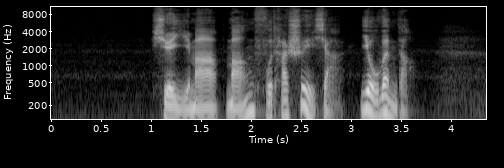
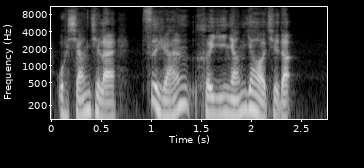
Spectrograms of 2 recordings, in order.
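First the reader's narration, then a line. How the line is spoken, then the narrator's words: Laughing. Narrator (Chinese): 宝玉笑道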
